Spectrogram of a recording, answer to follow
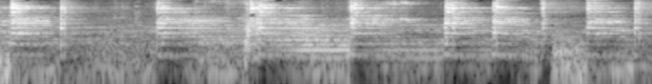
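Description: Metal percussion of a temple-procession band, most like hand gongs, struck in an uneven beat about once or twice a second, each stroke ringing on.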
